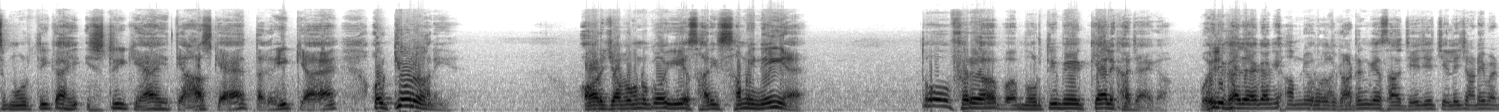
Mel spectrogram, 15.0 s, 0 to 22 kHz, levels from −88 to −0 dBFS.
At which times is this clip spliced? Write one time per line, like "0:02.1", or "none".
0:12.9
